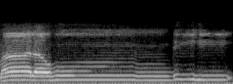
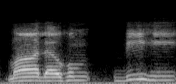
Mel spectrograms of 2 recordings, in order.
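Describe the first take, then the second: First: The m is hidden with a nasal hum. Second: The m is pronounced fully and clearly. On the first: "ഉന്നത്തോടുകൂടി മീമിനെ അവ്യക്തമാക്കി ഉച്ചരിക്കണം" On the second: "വ്യക്തമാക്കിയും ഓതാമെന്നും"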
